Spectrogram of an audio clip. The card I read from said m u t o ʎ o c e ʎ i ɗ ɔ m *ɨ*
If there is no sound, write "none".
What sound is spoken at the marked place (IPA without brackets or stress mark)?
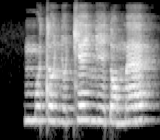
ɛ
